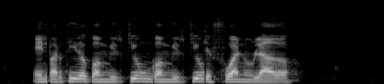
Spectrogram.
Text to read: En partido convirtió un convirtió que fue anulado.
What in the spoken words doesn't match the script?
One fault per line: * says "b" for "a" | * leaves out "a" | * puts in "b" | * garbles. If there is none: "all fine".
all fine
